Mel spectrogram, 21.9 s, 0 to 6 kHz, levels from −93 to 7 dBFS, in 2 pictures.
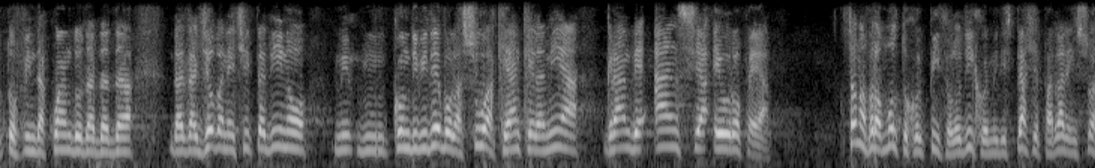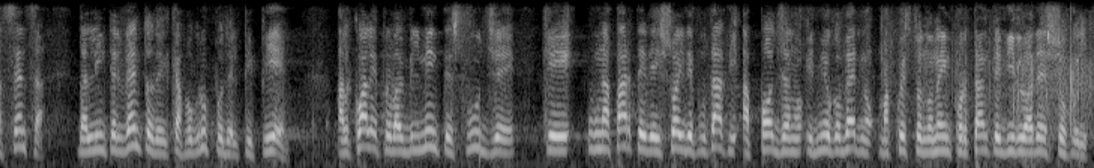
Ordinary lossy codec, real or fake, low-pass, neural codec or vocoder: Opus, 32 kbps; real; 5.4 kHz; none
